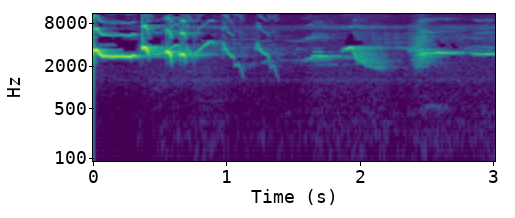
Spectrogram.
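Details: Oriental magpie-robin singing to provoke a rival: thin, high whistled notes, a sustained tone, a few sharp upward flicks, then drawn-out, slightly wavering whistles with short pauses.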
